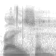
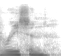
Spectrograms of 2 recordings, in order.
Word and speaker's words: Riesen: cool did you hear me on stat it's rising but we do i do pronounce it incorrectly like bad moon horizon so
